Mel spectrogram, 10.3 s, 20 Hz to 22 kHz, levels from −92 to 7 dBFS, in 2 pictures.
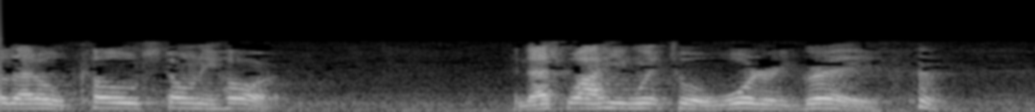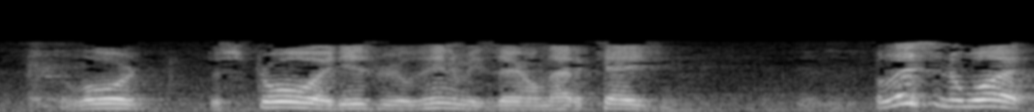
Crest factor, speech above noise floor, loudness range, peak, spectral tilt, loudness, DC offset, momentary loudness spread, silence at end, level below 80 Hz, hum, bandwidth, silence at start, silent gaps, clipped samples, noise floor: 18 dB; 28 dB; 5 LU; -2 dBFS; -9 dB/octave; -20 LUFS; under 0.1%; 16 LU; 0 s; -54 dBFS; none; 5 kHz; 0 s; none; under 0.1%; -47 dBFS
